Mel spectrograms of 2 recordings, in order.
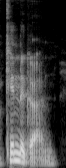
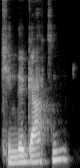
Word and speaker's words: Kindergarten: So Kindergarten, which is the German pronunciation of it, or kindergarten, um, it's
